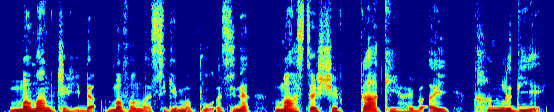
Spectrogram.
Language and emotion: Manipuri, surprised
